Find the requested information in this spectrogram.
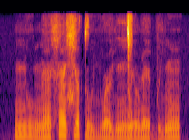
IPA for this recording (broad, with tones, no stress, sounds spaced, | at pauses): ɲ u˧˩ ŋ ɛ̃˧ x ɛ̃˥ ɕ ə˥˧ t̪ u˩˧ ʎ w ə˞˩˧ ʎ ŋ͡ǀ ɪ˩˧ u̯ ɳ e˧˩ b ə˩˧ ʎ ũ˥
